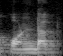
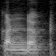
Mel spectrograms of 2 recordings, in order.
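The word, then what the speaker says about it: conduct: जब नाउन होती है तो इसको कॉन्डक्ट कहते हैं, वर्ब होती है तो कंडक्ट कहलाती है, वर्ब होती है तो उसका प्रोनाउंसिएशन होता है कंडक्ट, नाउन होती है तो इसको कहते हैं कॉन्डक्ट, ठीक है ना।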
